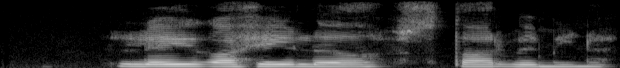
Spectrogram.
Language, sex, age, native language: Icelandic, male, 10, Icelandic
